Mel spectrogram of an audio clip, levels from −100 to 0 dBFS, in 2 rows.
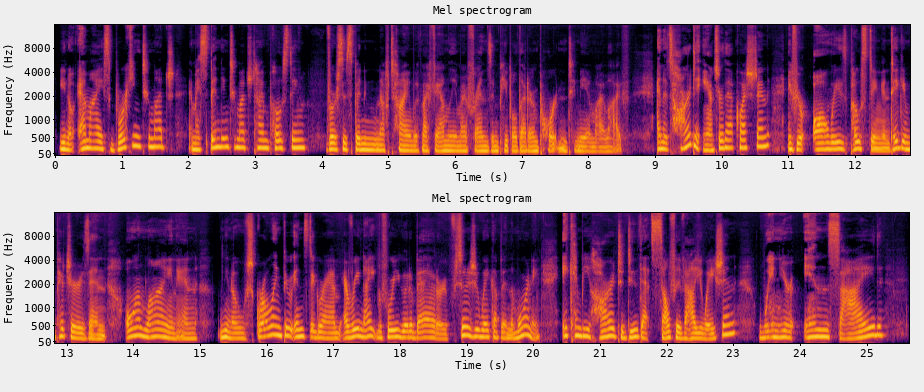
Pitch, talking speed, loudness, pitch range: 180 Hz, 200 wpm, -19 LUFS, 150-210 Hz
